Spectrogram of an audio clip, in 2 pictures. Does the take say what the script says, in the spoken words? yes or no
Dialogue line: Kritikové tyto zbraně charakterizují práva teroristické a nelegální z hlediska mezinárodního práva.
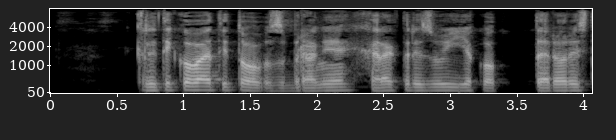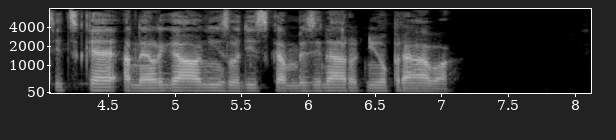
no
